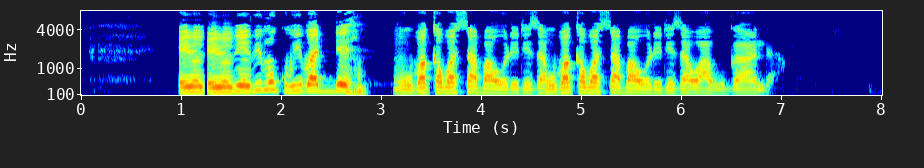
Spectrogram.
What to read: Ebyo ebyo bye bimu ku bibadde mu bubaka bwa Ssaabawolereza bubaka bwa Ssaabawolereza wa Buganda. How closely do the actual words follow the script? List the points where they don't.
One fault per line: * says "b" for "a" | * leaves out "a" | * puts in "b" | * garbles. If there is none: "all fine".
all fine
